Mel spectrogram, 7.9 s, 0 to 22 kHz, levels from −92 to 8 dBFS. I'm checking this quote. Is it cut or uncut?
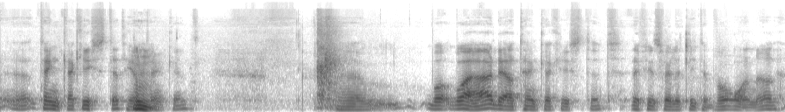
cut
